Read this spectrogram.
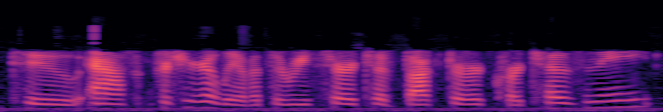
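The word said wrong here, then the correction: Courchesne: I believe it's pronounced in... – Corshane, sorry, mm-hmm.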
